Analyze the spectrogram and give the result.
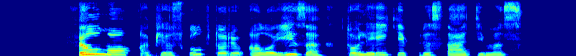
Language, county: Lithuanian, Vilnius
